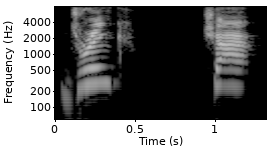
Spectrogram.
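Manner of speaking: ordinary delivery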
